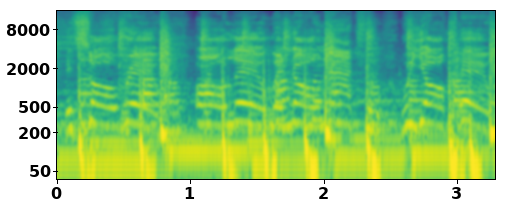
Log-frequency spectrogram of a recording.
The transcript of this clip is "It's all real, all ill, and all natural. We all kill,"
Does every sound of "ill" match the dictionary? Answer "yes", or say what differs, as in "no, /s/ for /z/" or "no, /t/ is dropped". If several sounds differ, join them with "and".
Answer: no, /w/ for /l/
